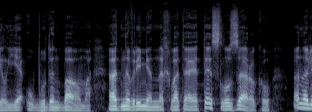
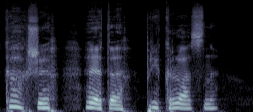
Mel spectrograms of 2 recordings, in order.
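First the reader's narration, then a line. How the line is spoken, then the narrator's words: Sighing whisper. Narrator (Russian): Рар-Уту вздохнула и прошептала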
